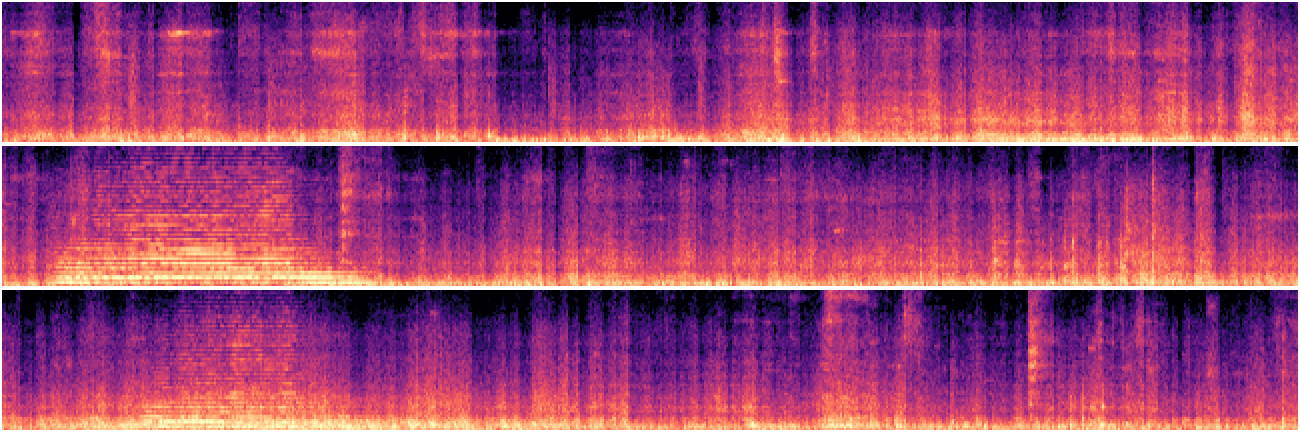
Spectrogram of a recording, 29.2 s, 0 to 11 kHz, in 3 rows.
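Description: A WAG-7 electric locomotive hauling a loaded freight train of open-top wagons rolls past close by, with a steady rumble and clickety-clack of wheels over rail joints. The locomotive's one-note horn sounds twice: a long blast about ten seconds in and a shorter one about twenty seconds in.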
